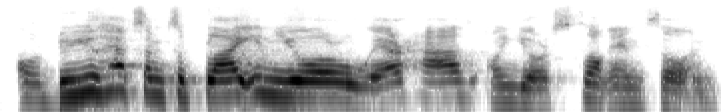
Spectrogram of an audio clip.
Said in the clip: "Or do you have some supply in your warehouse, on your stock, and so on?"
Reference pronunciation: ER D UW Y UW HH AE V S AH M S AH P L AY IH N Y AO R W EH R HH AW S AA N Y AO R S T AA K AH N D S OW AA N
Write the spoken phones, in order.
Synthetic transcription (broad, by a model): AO D UW Y UW HH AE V S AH M S AH P L AY IH N Y AO R W EH R HH AW S AA N Y AO R S T AA K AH N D S OW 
